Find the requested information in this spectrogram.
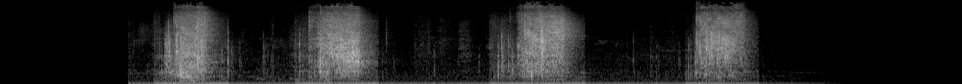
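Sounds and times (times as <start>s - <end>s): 
paper tearing: 1.3s - 7.6s.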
